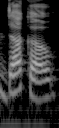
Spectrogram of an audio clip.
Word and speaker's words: duco: Next, we have duco or duco, depending on how you say it, which means to lead or bring forward.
